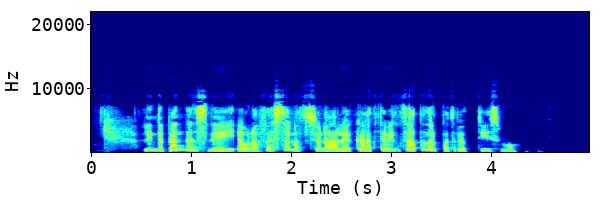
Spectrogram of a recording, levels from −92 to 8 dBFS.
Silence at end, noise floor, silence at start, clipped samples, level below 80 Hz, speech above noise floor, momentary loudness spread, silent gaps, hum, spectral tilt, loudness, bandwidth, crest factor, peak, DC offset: 0.75 s; -79 dBFS; 0.1 s; under 0.1%; -72 dBFS; 52 dB; 8 LU; none; none; -1.5 dB/octave; -26 LUFS; 11 kHz; 22 dB; -8 dBFS; under 0.1%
